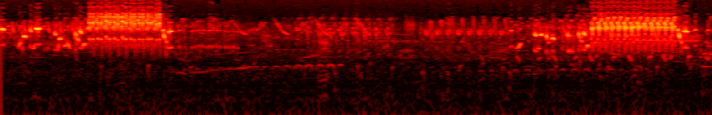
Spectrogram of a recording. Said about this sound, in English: The marsh wren.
